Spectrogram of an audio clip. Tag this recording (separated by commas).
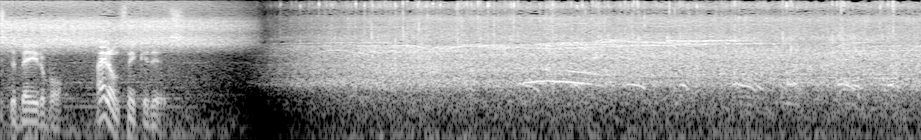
Speech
